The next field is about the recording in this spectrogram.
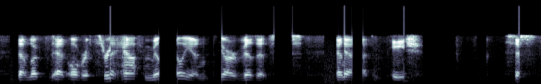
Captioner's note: static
